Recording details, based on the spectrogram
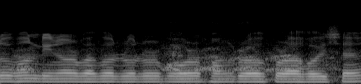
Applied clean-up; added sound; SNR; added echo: none; Growling; 13 dB; reverberation time 1.1 s.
